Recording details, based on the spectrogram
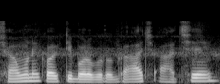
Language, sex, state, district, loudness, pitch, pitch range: Bengali, male, West Bengal, Cooch Behar, -16 LUFS, 135 Hz, 120-150 Hz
